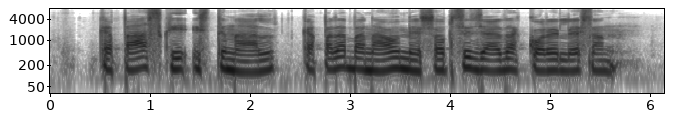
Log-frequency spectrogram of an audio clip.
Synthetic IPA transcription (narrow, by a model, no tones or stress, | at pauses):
kɐpaːskeʔɪst̪eːmaːl | kɐpɾabənaːomẽsəbsezjaːd̪akɔɾeleːsən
